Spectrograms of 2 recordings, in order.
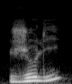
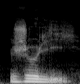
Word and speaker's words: joli: Okay, so you can see that you put this e, but then you don't pronounce it. Okay, so it's joli. So basically the two adjectives, masculine joli and feminine jolie, are pronounced the same way.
